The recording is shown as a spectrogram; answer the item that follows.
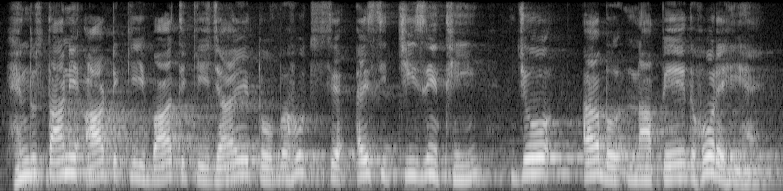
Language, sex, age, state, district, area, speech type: Urdu, male, 18-30, Uttar Pradesh, Siddharthnagar, rural, spontaneous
